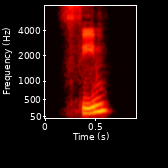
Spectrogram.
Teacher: Untuk sin ini pula kita perlu baca dengan 6 harakat.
